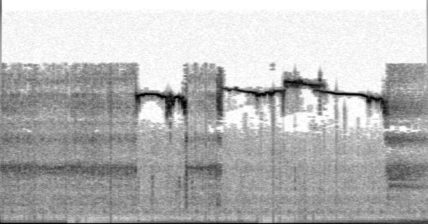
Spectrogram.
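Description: Low, sustained synthesizer drone from a background score, its bass note changing twice before it fades out near the end.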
